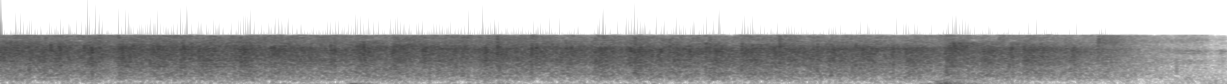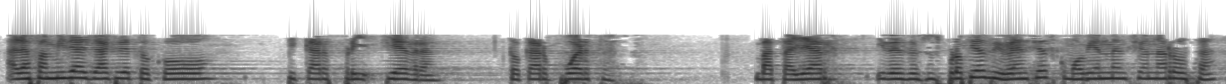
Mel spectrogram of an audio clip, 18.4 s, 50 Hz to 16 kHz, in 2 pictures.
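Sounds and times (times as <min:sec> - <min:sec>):
audience applause: 0:00.0 - 0:08.7
speech: 0:09.3 - 0:13.9, 0:14.9 - 0:18.3.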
